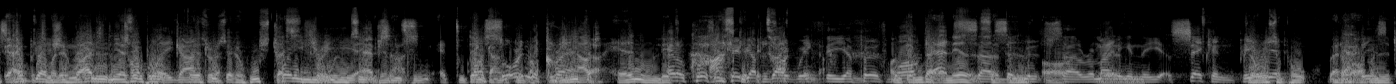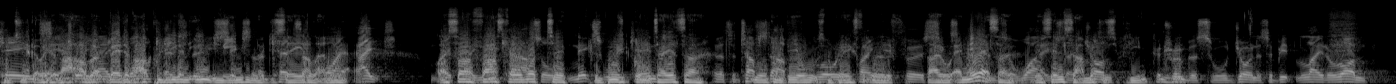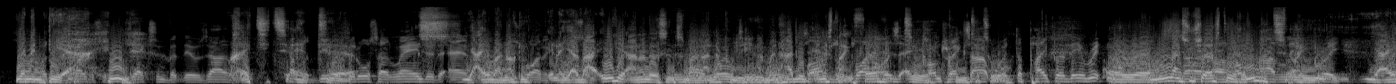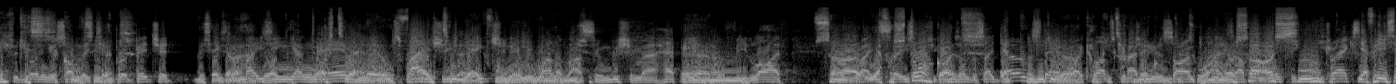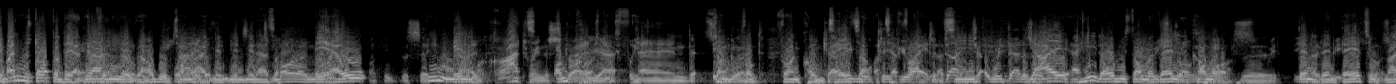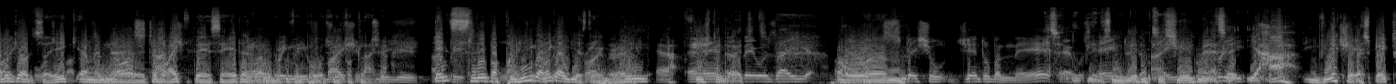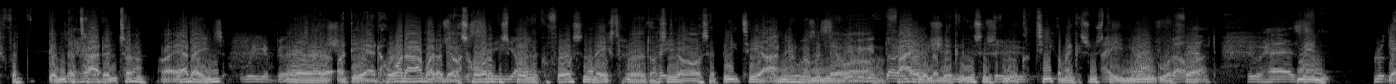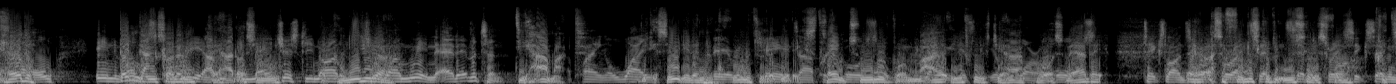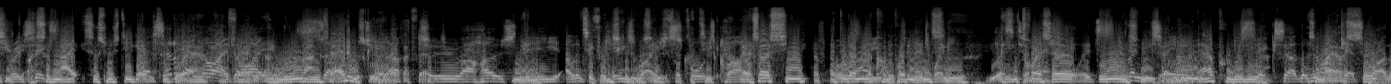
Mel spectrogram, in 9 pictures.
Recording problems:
distortion; heavy; 21% of the sound clipped
voice in the background; loud; throughout; 4 dB below the speech

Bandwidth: 15 kHz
